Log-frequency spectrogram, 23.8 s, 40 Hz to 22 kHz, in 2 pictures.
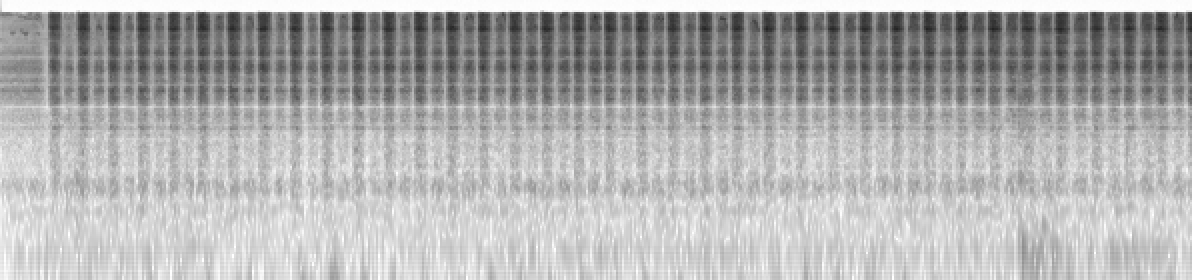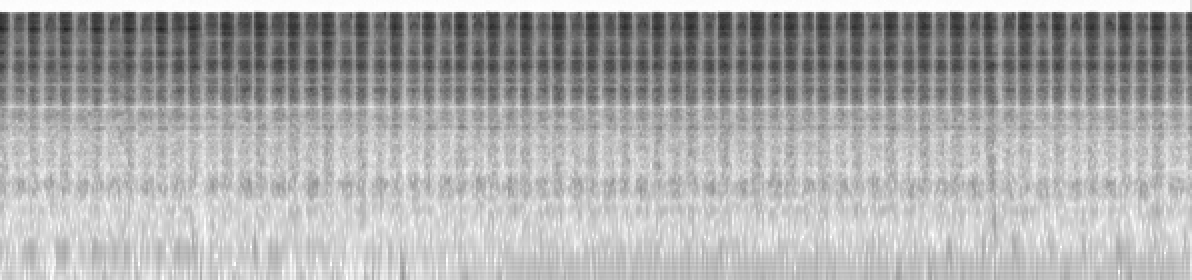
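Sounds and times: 
rapid forceful breathing through the nose during a breathing exercise: 0.0 - 23.8.

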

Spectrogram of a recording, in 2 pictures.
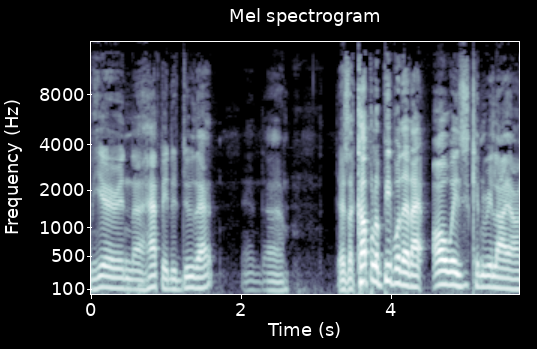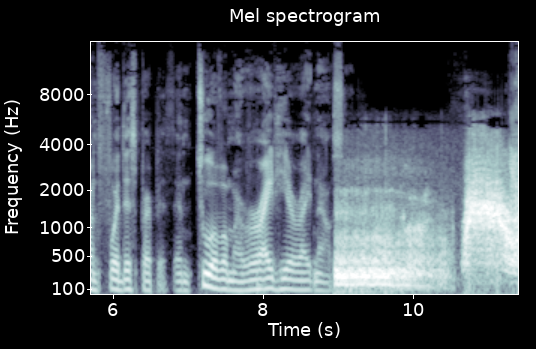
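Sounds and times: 
speech: 0.0 - 2.7, 3.3 - 9.4
big cat roaring, cougar or tiger: 9.0 - 11.3.

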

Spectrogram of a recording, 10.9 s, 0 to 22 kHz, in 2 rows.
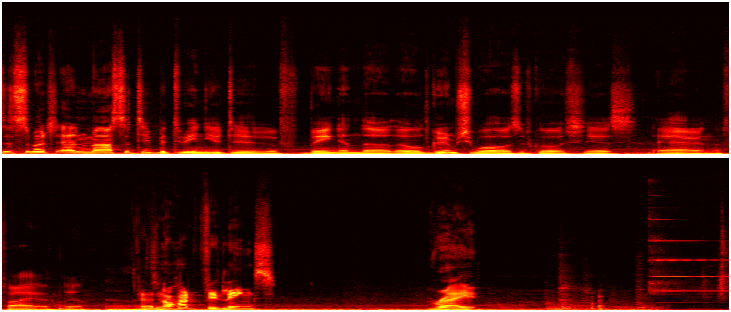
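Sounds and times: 
speech: 0.0 - 7.6, 8.6 - 9.9
low mechanical rumble: 0.0 - 10.3
elevator ding: 0.7 - 10.9
elevator sliding door opening: 8.0 - 10.4.

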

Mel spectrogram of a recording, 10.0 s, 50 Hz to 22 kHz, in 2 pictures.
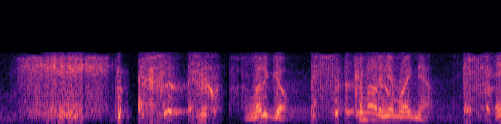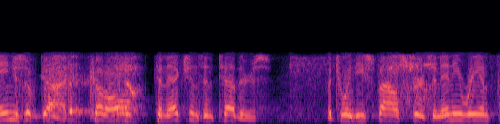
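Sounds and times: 
deep harsh coughing: 0.2 - 2.5, 3.1 - 4.0, 4.6 - 6.6, 8.9 - 9.4
speech: 2.6 - 3.0, 3.6 - 4.4, 5.0 - 7.7, 8.3 - 10.0.

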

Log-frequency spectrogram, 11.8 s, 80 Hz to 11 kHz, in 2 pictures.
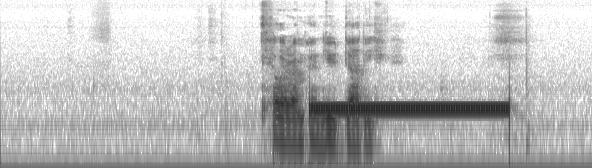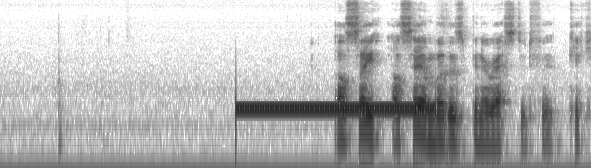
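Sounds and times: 
speech: 2.7 - 4.0, 9.4 - 11.8
telephone line tone on a call: 3.1 - 5.1, 8.3 - 10.1.

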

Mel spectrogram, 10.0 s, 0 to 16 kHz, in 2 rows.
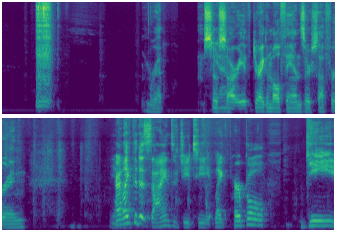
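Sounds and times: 
single short loud fart: 0.5 - 0.9
speech: 2.2 - 5.9, 6.6 - 9.9.

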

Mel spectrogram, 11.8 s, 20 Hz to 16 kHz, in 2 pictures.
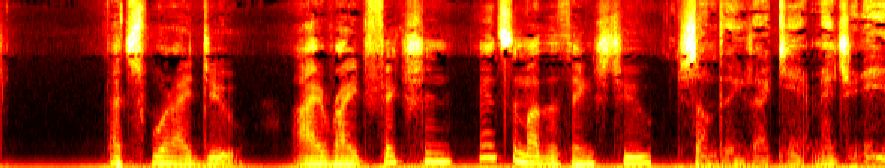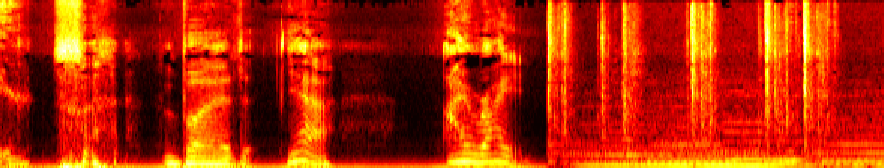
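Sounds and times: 
speech: 0.7 - 8.2, 8.8 - 9.9
typewriter keys clacking: 9.6 - 11.6.

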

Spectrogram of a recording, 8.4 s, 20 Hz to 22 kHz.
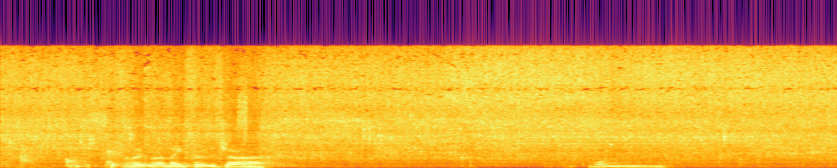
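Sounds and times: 
bacon with turmeric and jalapeno slices sizzling in a hot pan: 0.0 - 8.3
speech: 1.3 - 2.8, 5.9 - 6.8.

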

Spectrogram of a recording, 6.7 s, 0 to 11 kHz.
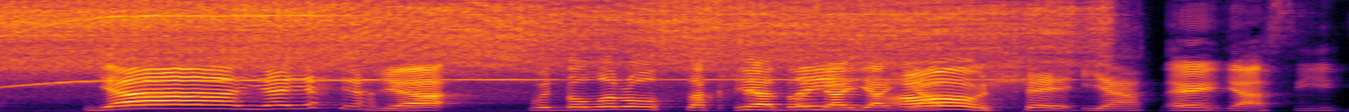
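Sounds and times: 
dentist's drill whirring: 0.0 - 5.6
speech: 0.4 - 6.7.

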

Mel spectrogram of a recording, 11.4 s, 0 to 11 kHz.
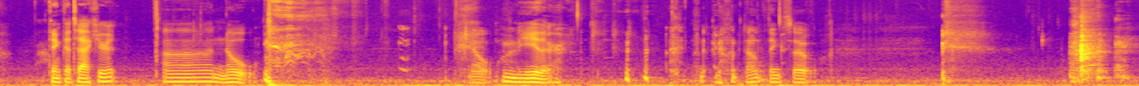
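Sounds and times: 
speech: 0.5 - 2.9, 4.7 - 8.3
laughter: 2.6 - 8.3, 9.4 - 9.9
sneeze: 10.7 - 11.3.

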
